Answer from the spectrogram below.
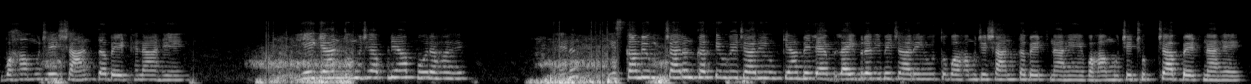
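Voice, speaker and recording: एक महिला शिक्षिका वीडियो कॉल पर ऑनलाइन कक्षा में सूत्र क़दम-दर-क़दम समझाती है और बार-बार "है ना?" पूछती है।. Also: female voice, fairly high pitch, fairly even intonation, normal speed. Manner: explains step by step, often asks "है ना?". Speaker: teacher of Jain logic. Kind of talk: online class lecture. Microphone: video call. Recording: dull lo-fi audio with loud noise.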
